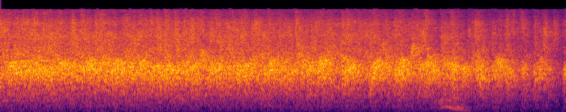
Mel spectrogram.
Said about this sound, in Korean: 네, 의미있는 말씀 주신 이재명 당 대표님께 더 힘내시라고 다시 한번 큰 박수 부탁드리겠습니다.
